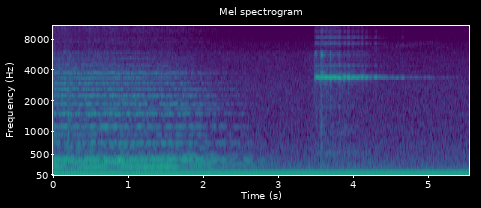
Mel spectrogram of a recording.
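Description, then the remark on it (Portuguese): A small jingle bell rings once, giving a bright, high metallic ping that lingers and fades, following a faint, sustained tonal hum. The ring is fairly quiet. “Olha o sininho. Aham. Eu acho que eu vi o barulho de um guiso.”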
